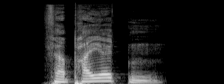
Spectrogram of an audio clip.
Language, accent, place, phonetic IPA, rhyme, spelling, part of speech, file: German, Germany, Berlin, [fɛɐ̯ˈpaɪ̯ltn̩], -aɪ̯ltn̩, verpeilten, verb / adjective, De-verpeilten.ogg
- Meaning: inflection of verpeilt: 1. strong genitive masculine/neuter singular 2. weak/mixed genitive/dative all-gender singular 3. strong/weak/mixed accusative masculine singular 4. strong dative plural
